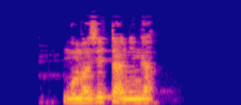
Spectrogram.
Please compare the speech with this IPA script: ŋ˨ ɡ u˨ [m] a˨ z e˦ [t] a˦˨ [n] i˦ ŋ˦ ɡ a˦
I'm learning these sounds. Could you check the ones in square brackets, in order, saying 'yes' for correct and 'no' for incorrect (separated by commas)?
yes, yes, yes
